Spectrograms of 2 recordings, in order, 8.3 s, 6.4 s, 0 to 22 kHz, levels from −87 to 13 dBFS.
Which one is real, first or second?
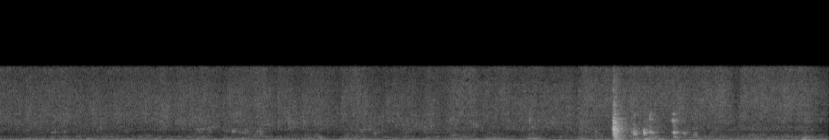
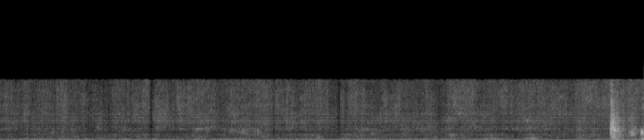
first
